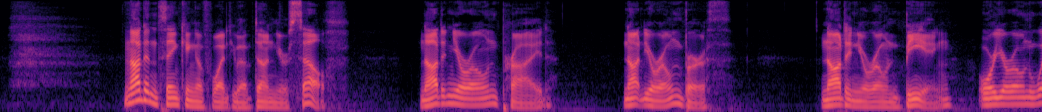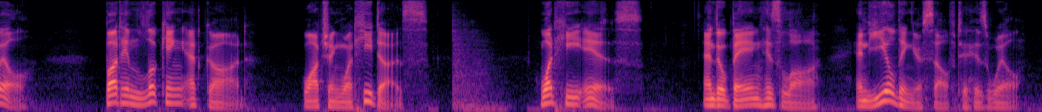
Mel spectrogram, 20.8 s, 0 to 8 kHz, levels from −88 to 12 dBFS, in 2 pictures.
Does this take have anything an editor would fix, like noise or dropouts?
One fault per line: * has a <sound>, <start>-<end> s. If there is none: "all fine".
* has a sigh, 0.1-1.0 s
* has a thud, 14.9-15.6 s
